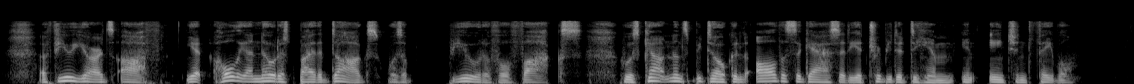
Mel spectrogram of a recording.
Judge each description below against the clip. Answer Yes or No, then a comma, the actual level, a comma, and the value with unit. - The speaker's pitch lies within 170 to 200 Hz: No, low, 115 Hz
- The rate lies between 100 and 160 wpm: Yes, average, 140 wpm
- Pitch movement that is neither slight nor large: Yes, average, 4.8 semitones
